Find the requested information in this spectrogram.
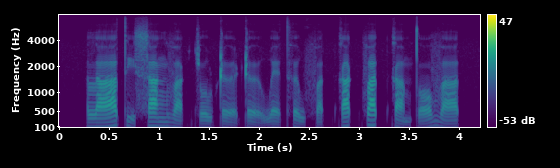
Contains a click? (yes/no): no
